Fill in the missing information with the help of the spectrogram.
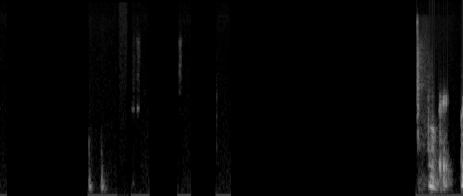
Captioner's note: silence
